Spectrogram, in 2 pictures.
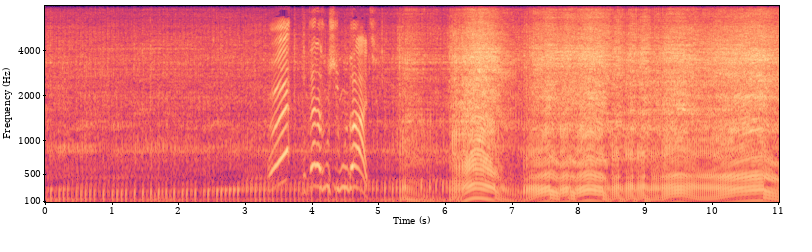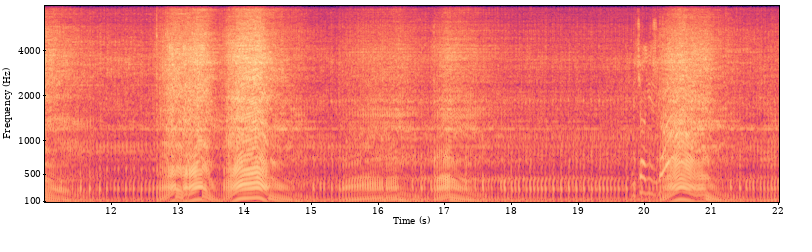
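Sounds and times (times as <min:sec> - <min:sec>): pit bike engine revving: 0:03.0 - 0:22.0.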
